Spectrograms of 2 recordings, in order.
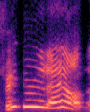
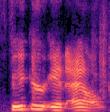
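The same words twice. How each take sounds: First: High-pitched, imitated self-scolding; fussing at oneself. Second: Restrained fussing at oneself, usual pitch; retold self-scolding. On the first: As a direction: act out fussing at yourself, pitch shooting up. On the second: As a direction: retell a mild scolding of yourself. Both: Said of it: "I was fussing at myself".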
